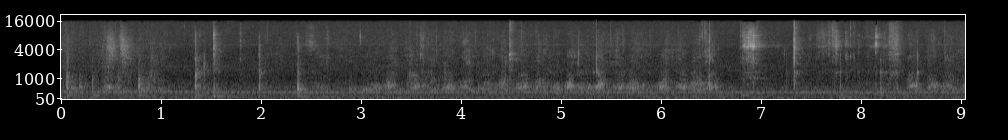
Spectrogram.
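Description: A spatula stirring a butter sauce in a saucepan: irregular light clicks and scrapes of the spatula against the pot, with a faint steady hum underneath.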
